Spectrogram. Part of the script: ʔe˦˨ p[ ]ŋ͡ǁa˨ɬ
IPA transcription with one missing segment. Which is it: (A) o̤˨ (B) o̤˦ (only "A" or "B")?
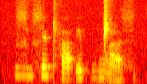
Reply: B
